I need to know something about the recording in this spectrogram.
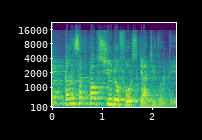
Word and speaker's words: pseudo: m is the mass of body और this is स्यूडो force. P silent रहता है इसमें।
